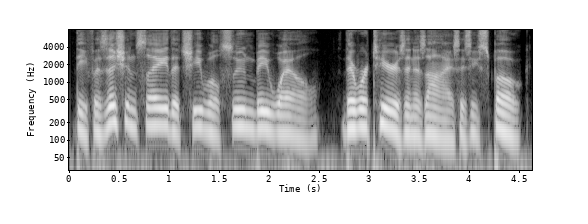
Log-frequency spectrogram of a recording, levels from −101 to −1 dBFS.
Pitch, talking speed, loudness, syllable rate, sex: 145 Hz, 235 wpm, -17 LUFS, 5.4 syllables/s, male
